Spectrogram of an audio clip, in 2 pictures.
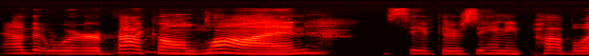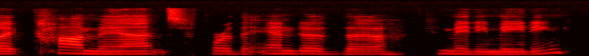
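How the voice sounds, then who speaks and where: A woman's voice: medium pitch, steady tone, moderate pace, sharp tone, dry recording. A woman chairing a city committee meeting, moving through motions and votes in a businesslike way with frequent filler words. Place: city hall meeting chamber.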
